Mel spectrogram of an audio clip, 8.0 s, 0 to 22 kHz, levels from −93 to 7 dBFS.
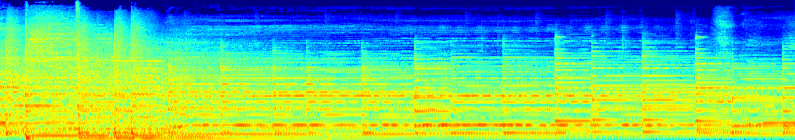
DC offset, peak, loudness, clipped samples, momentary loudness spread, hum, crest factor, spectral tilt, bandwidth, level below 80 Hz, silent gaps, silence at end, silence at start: under 0.1%; 0 dBFS; -15 LUFS; under 0.1%; 4 LU; none; 14 dB; -4.5 dB/octave; over 20 kHz; -28 dBFS; none; 0 s; 0 s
